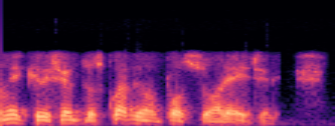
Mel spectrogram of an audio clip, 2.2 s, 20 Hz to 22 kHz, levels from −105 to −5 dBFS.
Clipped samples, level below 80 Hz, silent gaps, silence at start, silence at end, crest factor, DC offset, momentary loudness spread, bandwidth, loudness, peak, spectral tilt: under 0.1%; -60 dBFS; none; 0 s; 0.1 s; 16 dB; under 0.1%; 12 LU; 4.2 kHz; -22 LUFS; -6 dBFS; -9.5 dB/octave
